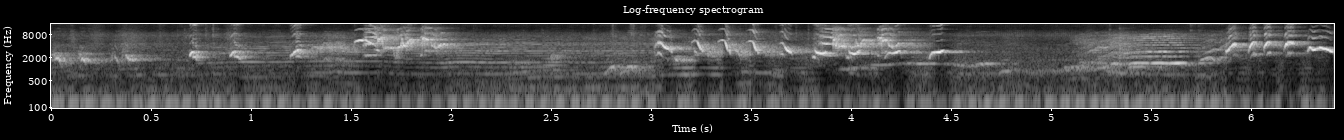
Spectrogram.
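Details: Greater green leafbird, over-agitated, mixes short whistles with harsh rattling bursts and chattering notes in repeated spells, over a steady low electrical hum.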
